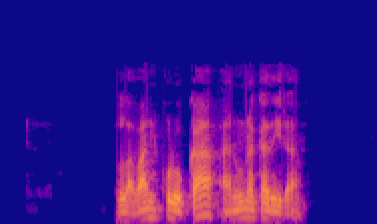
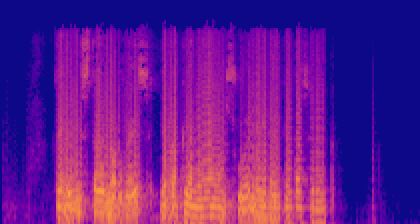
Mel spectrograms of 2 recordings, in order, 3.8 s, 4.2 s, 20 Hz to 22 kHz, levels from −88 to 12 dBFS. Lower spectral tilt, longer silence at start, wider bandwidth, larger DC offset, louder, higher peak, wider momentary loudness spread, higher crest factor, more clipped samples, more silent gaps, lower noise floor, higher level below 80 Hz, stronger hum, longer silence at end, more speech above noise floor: about the same, -7 dB/octave vs -6 dB/octave; first, 1.15 s vs 0.55 s; second, 7.8 kHz vs 14.5 kHz; neither; about the same, -19 LUFS vs -18 LUFS; about the same, -2 dBFS vs -2 dBFS; about the same, 7 LU vs 9 LU; about the same, 20 dB vs 16 dB; neither; neither; first, under -90 dBFS vs -57 dBFS; second, -56 dBFS vs -36 dBFS; neither; second, 0.75 s vs 0.95 s; first, over 72 dB vs 41 dB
